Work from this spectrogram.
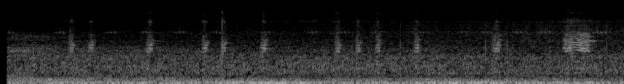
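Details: A squirrel crying and seemingly distressed gives a run of short, nasal, quack-like calls repeated roughly every half second over a steady background hum.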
